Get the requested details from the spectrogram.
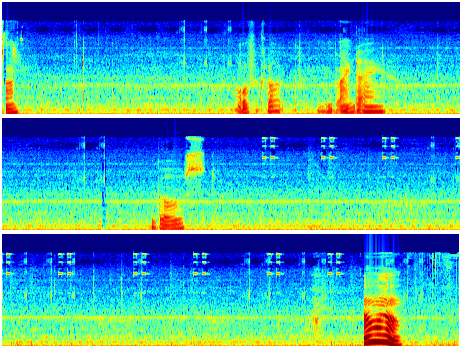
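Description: Soft menu blips click as a selection changes.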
